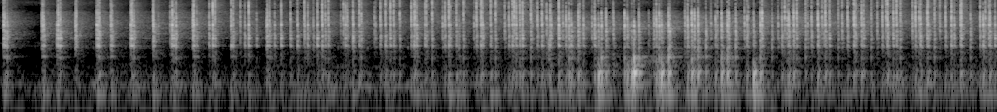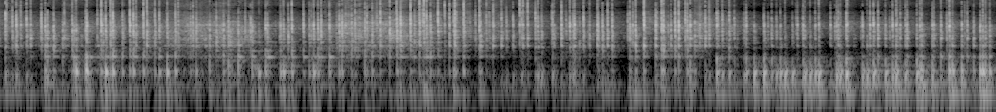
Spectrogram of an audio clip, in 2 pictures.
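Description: Long, pointed blue acrylic nail tips tap fast with both hands on a large, solid wooden tabletop with a glossy varnished finish. Short, dry, bright clicks with a brief hollow woody thud come first as separate taps, then blur into a dense, continuous patter that runs to the end.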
